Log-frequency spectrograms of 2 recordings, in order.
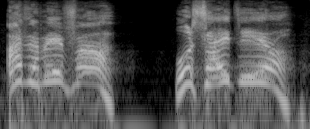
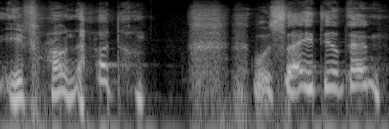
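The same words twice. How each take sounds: First: High, shouted angry call; furious divine shout; angry God calling. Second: Softer, tender fatherly call; a father softly looking for his children; gentle loving call. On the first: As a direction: roar it out like a wrathful God. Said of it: "und er ist zornig". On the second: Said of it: "Gott schrie sie nicht an". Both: Retold or imitated.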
